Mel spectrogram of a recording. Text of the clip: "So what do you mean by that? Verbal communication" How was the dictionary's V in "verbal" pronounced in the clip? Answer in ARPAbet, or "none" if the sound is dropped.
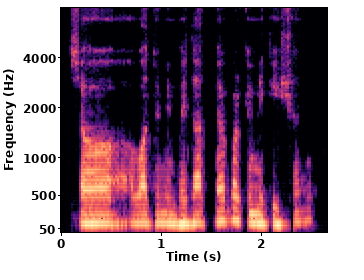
B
